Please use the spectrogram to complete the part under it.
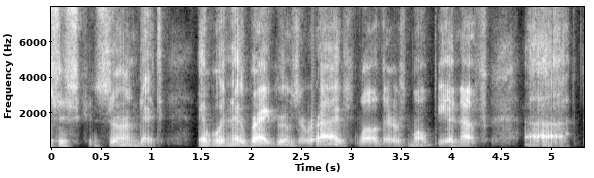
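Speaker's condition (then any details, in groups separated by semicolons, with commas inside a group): Parkinson's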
